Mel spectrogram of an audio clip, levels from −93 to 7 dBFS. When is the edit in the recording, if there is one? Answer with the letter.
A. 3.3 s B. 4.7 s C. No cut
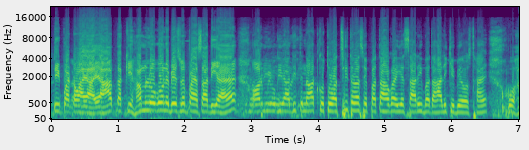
A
